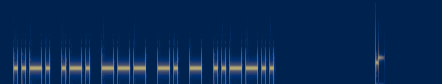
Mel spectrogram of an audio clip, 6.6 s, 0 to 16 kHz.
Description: Morse code, heard as a keyed tone, about 20 wpm, 700 Hz. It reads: FRONT?
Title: Sentences from Top 1400 Words 20wpm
